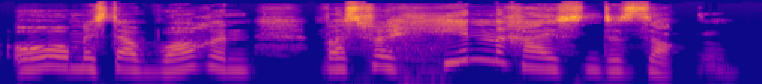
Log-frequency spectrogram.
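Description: An affected, gushing society lady with a theatrical drawl, as a woman reader puts her on. Her voice sits higher than the narration and swings widely, and the sound is dry and close. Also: animated, measured pace, no room sound. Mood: delighted. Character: flamboyant upper-class society woman, theatrical.

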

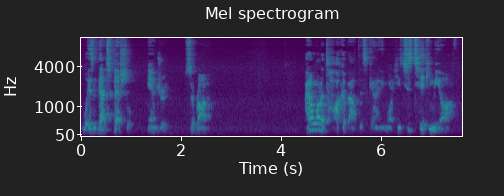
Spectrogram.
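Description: A man with a fairly low voice delivers a podcast monologue of religious commentary. He is indignant and emphatic, building his points through repetition and rhetorical questions. The room echoes noticeably and he sounds a little away from the microphone. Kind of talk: impassioned opinion monologue to camera. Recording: echoey room, slightly distant mic.

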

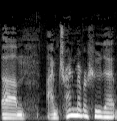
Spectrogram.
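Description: A man's voice: medium pitch, lively intonation, normal speed, a little mellow, dull audio. A man co-hosting a podcast, reading entertainment news and chatting in a hesitant, agreeable way. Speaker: podcast co-host.

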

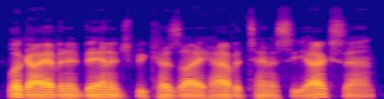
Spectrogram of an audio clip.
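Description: A man's voice: sits low, fairly even intonation, quick pace, dry recording, clean studio sound. A man from the Seattle area, co-hosting a casual podcast chat, rambling and restarting his sentences and laughing often. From Seattle area, United States. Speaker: podcast co-host.

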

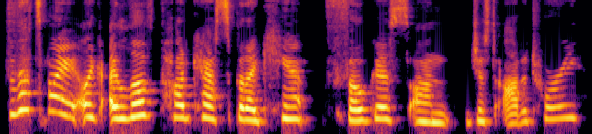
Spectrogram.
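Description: A woman's voice: high-pitched, lively intonation, normal speed. A woman chatting casually as a podcast guest, effusive and enthusiastic. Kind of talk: casual chat.

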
